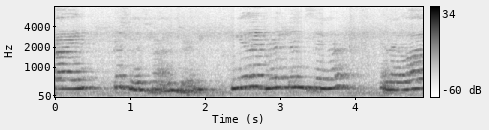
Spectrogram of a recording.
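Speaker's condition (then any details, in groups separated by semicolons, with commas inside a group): Spastic quadriplegic cerebral palsy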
